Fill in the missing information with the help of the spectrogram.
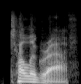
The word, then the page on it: telegraph: American English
